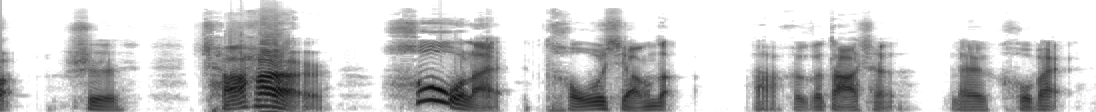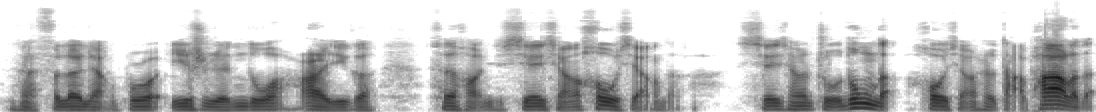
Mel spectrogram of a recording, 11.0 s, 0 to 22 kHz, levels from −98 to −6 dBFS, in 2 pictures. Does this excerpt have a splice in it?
no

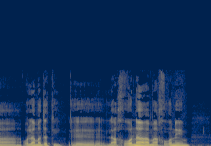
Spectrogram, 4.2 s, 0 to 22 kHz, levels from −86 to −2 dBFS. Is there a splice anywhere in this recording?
yes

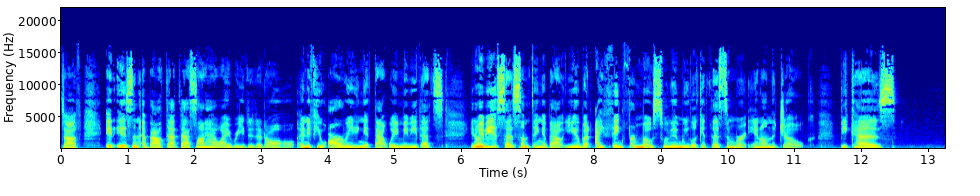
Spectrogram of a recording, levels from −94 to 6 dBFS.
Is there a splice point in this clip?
no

